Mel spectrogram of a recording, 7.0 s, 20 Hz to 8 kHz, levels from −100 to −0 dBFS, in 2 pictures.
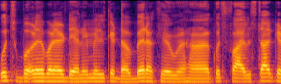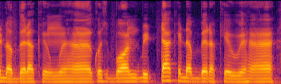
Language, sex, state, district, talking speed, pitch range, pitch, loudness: Hindi, male, Jharkhand, Garhwa, 215 wpm, 115-130 Hz, 120 Hz, -16 LUFS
